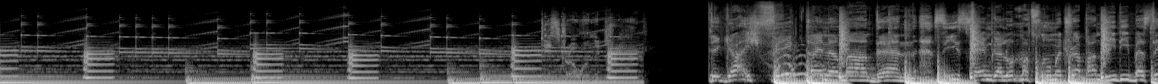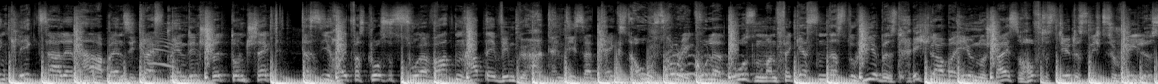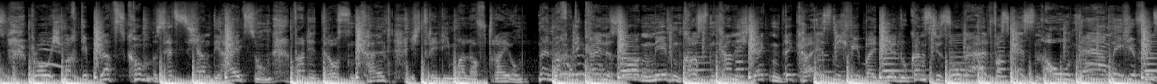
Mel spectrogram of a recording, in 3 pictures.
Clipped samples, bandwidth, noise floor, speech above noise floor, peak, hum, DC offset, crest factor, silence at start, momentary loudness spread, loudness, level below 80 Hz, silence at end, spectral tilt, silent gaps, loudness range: under 0.1%; 18.5 kHz; -70 dBFS; 60 dB; 0 dBFS; none; under 0.1%; 10 dB; 0 s; 12 LU; -14 LUFS; -12 dBFS; 0 s; -5 dB/octave; 6.98-7.08 s; 10 LU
